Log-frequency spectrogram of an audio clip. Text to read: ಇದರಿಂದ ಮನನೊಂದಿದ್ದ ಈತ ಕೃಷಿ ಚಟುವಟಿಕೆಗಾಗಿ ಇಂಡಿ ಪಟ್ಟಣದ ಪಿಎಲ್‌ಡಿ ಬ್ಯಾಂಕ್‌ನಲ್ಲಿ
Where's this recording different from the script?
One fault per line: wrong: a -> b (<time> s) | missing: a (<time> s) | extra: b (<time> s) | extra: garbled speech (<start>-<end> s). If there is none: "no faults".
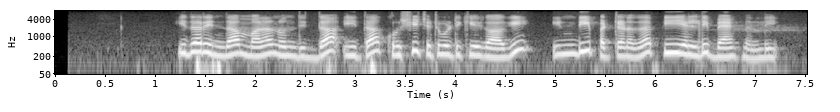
no faults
